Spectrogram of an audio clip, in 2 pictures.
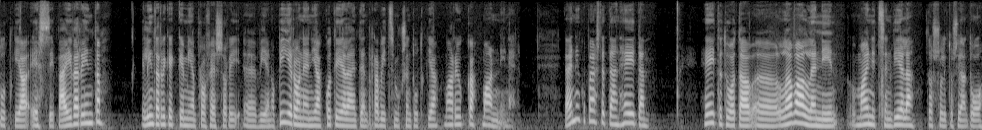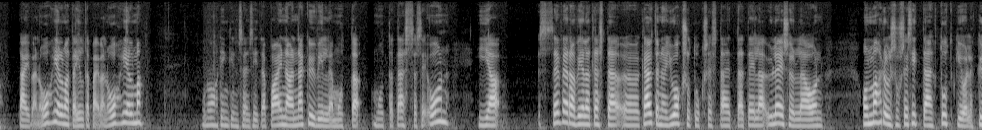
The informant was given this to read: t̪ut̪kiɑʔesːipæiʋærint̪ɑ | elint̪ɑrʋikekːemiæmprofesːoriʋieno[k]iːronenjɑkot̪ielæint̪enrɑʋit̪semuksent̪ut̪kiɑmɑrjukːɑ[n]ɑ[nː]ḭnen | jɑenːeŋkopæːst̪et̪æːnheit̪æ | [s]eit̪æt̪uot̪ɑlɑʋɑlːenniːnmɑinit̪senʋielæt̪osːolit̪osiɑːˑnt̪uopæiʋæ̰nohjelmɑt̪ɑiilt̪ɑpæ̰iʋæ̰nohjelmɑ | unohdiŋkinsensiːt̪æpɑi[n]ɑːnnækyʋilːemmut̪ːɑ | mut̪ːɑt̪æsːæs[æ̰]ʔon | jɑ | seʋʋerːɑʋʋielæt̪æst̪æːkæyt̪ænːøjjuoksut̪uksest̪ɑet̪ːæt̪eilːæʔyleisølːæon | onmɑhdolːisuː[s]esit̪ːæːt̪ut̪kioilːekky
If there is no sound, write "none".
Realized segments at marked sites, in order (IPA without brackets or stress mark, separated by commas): p, m, nː, h, n, ḛ, s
